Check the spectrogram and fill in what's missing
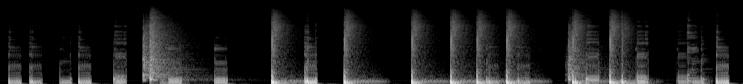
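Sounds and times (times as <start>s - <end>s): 
sampled drums: 1.4s - 6.5s.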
